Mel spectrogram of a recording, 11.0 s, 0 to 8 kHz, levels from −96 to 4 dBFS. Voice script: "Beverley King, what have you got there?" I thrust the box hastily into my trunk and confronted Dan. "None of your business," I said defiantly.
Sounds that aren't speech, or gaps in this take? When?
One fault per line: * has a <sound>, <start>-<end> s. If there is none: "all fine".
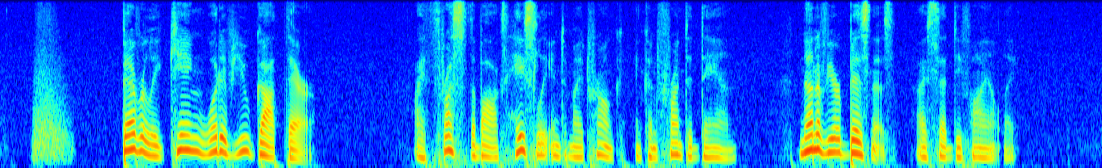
* has a throat clearing, 0.3-0.8 s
